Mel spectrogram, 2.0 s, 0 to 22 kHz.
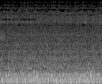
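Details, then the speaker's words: Ford Focus project car with twin-turbo V8 swap, warmed up, idle set around 800 rpm, checked with phone strobe; steady even low rumble, no misses or knocks, smooth warm idle slightly above target: normal. "I know it will because I've already had it idling and it's warmed up, and it should idle roughly around 800."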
